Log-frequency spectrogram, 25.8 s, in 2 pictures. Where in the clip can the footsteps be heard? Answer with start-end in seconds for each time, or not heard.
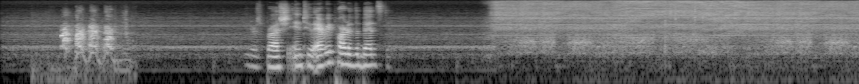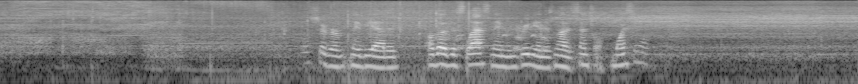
not heard.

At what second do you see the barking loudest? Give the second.
1 s.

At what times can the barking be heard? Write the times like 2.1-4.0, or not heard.
0.5-2.0, 19.6-21.1.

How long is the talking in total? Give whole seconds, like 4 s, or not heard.
7 s.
